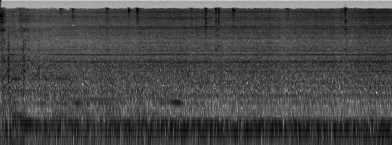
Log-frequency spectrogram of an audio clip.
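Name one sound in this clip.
A bus engine hums steadily at idle.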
